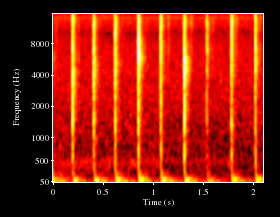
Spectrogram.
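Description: One person clapping hands in a steady quick rhythm, about four to five claps a second.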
